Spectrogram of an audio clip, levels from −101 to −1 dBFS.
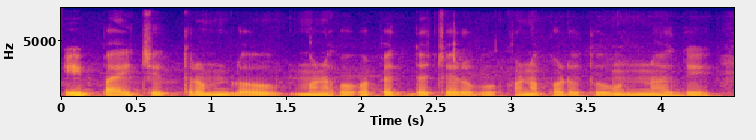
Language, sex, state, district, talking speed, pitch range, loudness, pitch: Telugu, female, Telangana, Hyderabad, 120 wpm, 105-115 Hz, -20 LUFS, 105 Hz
